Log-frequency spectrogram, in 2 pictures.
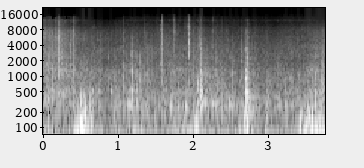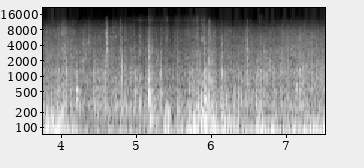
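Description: A bicycle rattles and clicks over bumps on a trail.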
